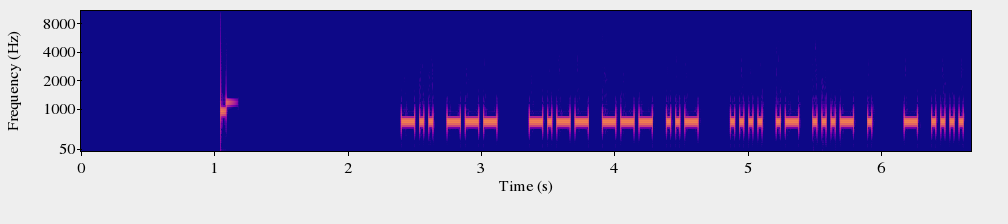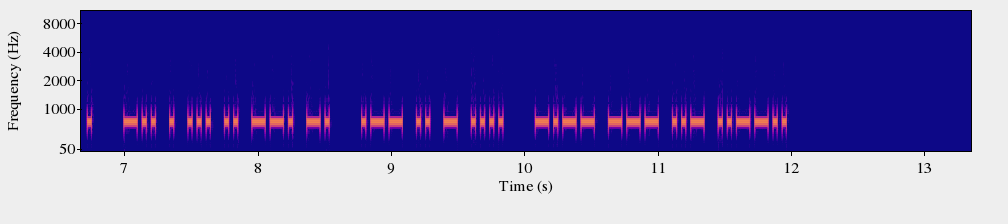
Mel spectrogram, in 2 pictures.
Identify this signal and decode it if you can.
Morse code, heard as a keyed tone, about 36 wpm, 700 Hz. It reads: DO YOU HAVE THE DESIGN WITH YOU?
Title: Sentences from Top 1000 Words - Review Part 5 - 35wpm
